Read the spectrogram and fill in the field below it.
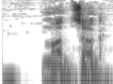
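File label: "madzag", Hungarian pronunciation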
